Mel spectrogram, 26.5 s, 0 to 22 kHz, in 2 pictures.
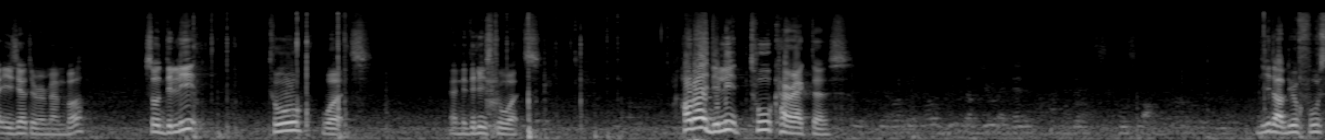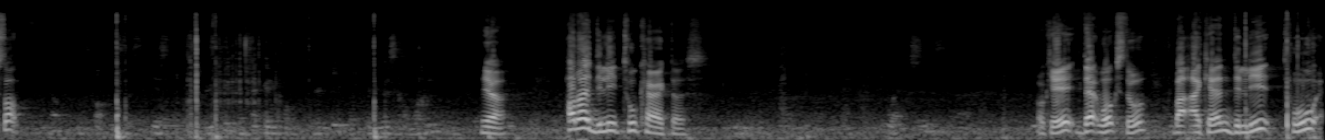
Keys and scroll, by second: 1.7-3.8 typing, 5.7-6.6 typing, 12.5-12.9 typing, 15.1 Escape, 15.3-15.8 typing, 25.7-26.1 typing.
